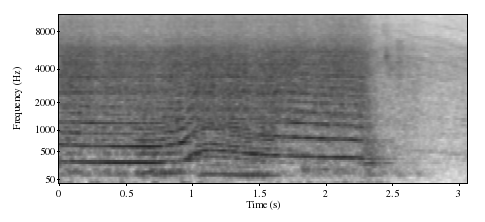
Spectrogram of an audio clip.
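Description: A loud electric drill whirs steadily as an electrician drills, dowels and screws, its motor pitch climbing briefly before holding, then cuts off abruptly after a couple of seconds, leaving faint background sound.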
